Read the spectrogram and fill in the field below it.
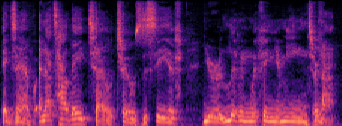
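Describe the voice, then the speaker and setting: Low husky man explaining credit. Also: normal speed. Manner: animated, teacherly, acts out scenarios. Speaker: credit specialist guest. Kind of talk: explaining with stories in an interview.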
